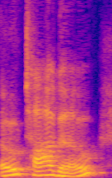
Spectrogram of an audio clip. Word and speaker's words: Otago: people often think it's an acronym no it's pronounced otago and it comes from new zealand because the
